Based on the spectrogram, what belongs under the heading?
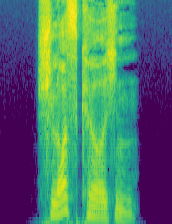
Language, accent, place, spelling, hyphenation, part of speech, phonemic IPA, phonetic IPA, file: German, Germany, Berlin, Schlosskirchen, Schloss‧kir‧chen, noun, /ˈʃlɔsˌkɪʁçən/, [ˈʃlɔsˌkɪʁçn̩], De-Schlosskirchen.ogg
- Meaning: plural of Schlosskirche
